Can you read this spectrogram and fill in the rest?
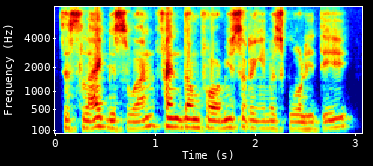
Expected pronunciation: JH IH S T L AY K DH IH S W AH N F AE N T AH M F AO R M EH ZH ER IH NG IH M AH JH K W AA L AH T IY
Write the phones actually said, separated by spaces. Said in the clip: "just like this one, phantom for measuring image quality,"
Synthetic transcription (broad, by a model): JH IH S T L AY K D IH S W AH N F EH N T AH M F AO R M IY S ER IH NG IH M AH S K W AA L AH T IY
